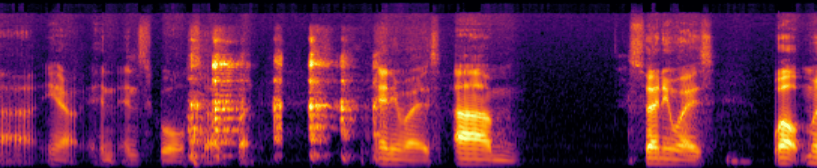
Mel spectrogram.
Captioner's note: laughs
